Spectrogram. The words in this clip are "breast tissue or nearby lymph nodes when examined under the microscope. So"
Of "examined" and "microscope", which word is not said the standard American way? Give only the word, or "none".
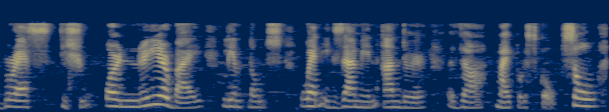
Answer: examined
